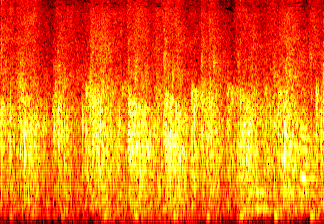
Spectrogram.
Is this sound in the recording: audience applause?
yes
